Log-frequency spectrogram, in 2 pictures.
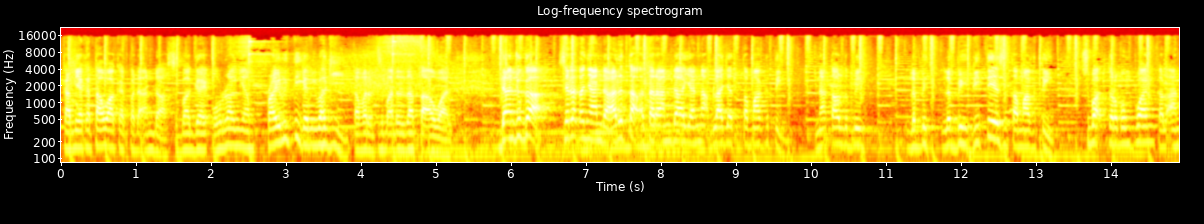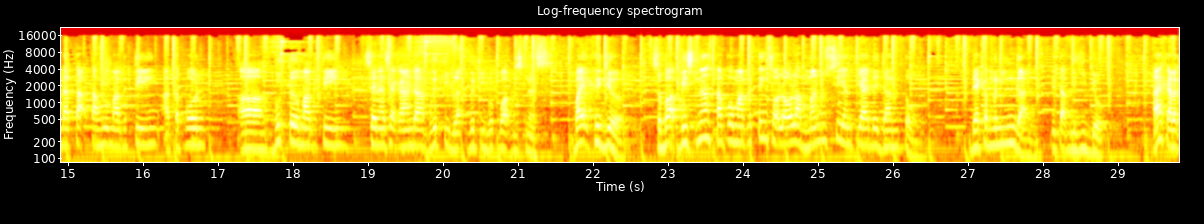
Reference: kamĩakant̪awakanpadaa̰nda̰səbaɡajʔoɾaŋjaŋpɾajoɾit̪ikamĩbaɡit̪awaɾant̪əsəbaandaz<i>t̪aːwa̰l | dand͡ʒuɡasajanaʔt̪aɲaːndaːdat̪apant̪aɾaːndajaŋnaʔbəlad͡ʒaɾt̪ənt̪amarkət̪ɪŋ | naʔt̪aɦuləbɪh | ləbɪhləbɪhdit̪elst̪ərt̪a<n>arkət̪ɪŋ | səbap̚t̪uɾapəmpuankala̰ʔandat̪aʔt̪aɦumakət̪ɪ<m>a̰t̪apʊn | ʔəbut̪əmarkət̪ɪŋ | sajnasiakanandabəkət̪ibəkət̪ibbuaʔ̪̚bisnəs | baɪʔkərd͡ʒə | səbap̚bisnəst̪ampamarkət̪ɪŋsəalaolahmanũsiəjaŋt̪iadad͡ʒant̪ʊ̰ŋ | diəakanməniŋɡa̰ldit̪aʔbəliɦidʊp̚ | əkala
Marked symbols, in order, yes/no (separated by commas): no, no, no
